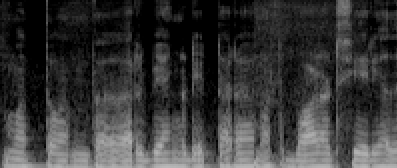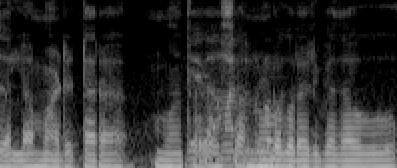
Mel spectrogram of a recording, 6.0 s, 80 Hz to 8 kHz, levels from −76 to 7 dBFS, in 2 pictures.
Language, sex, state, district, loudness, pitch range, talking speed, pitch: Kannada, male, Karnataka, Bijapur, -22 LUFS, 115-120 Hz, 130 wpm, 115 Hz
